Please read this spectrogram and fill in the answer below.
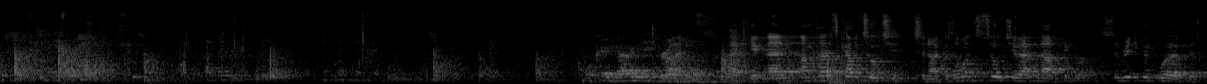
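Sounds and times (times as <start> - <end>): faint footsteps: 0.0 - 8.8.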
